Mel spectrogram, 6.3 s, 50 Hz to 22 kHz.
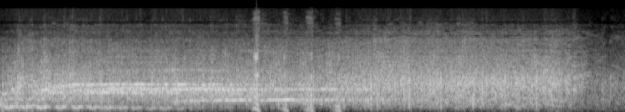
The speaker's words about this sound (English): HB 135, you can applaud.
